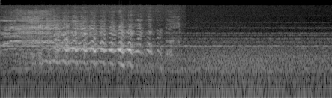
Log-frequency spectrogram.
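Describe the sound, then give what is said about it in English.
A horse enclosed in a corral by a farmhouse and stable, in warm sun, gives a shrill, wavering whinny for about two seconds, then the call fades and only a low outdoor rumble remains. “Horses enclosed in a corral.”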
